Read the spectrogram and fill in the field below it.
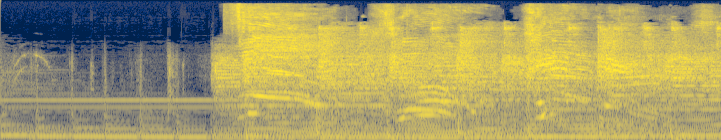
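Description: A brief tonal musical intro gives way to a busy wash of children's shrieks and yells layered over steady music, continuing in an excited jumble until the end.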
